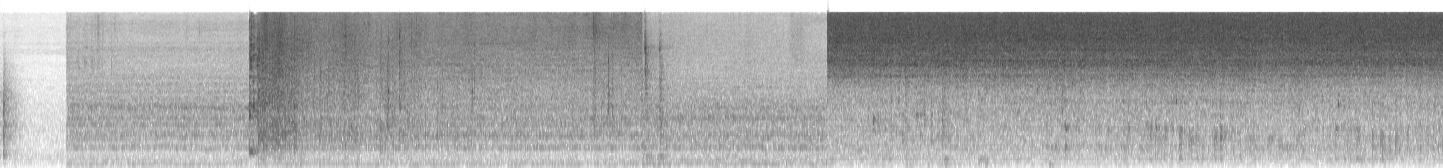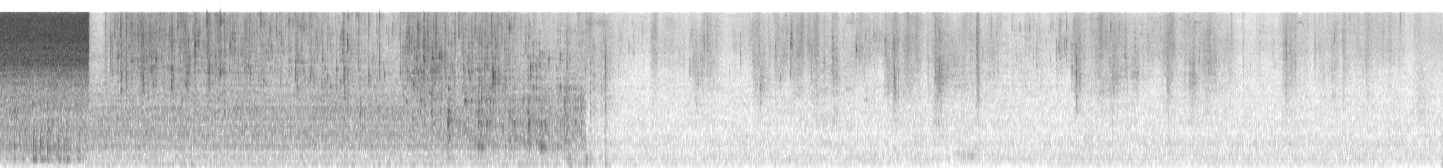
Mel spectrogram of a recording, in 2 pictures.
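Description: Kitchen tap water running into the sink over blanched spinach in a stainless-steel mesh colander, rinsing it cool. The flow gets much louder and hissier for several seconds in the middle and stops about twenty seconds in; only faint small handling clicks follow.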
